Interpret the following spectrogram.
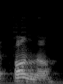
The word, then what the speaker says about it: ponlo: So ponlo, like put it, en la mesa, on the table, for example. No accent marks, just 2 syllables, so don't worry about it.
